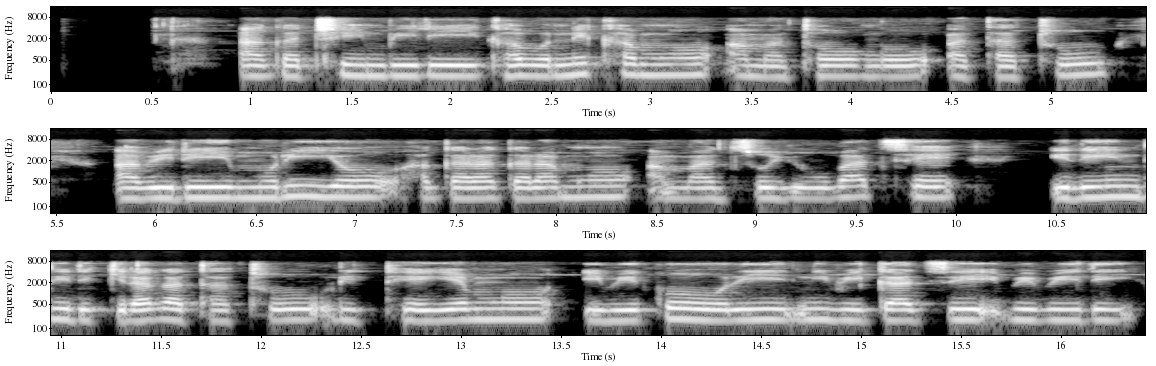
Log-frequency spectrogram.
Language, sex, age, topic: Rundi, female, 25-35, agriculture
